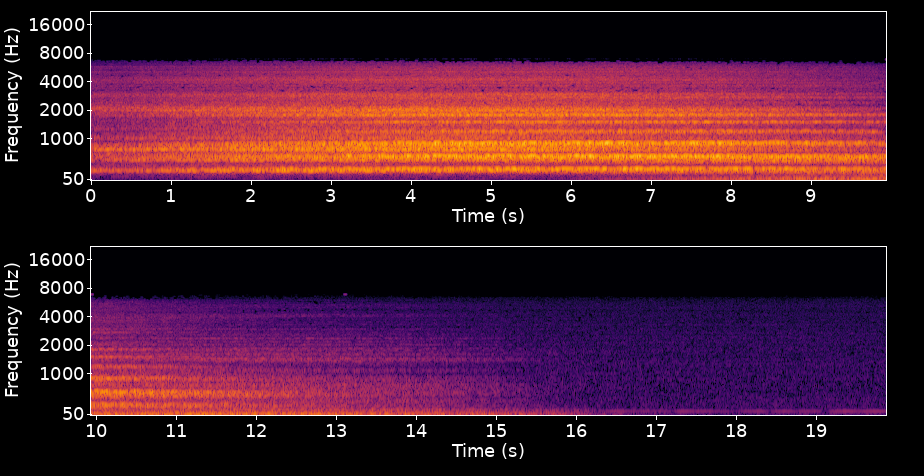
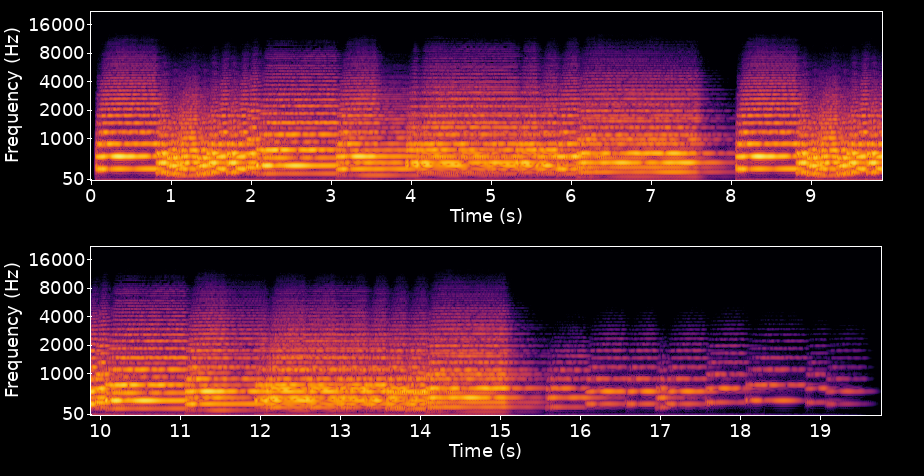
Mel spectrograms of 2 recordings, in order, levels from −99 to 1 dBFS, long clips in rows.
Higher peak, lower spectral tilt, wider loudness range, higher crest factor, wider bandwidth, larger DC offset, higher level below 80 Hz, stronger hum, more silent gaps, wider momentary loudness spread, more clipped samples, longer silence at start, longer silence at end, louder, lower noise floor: about the same, -2 dBFS vs -2 dBFS; second, -4.5 dB/octave vs -7 dB/octave; about the same, 19 LU vs 17 LU; about the same, 18 dB vs 14 dB; second, 6.8 kHz vs 7.8 kHz; second, under 0.1% vs 0.3%; first, -42 dBFS vs -68 dBFS; neither; neither; about the same, 20 LU vs 19 LU; neither; about the same, 0 s vs 0.05 s; first, 4.9 s vs 0.7 s; second, -19 LUFS vs -15 LUFS; first, -65 dBFS vs -48 dBFS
